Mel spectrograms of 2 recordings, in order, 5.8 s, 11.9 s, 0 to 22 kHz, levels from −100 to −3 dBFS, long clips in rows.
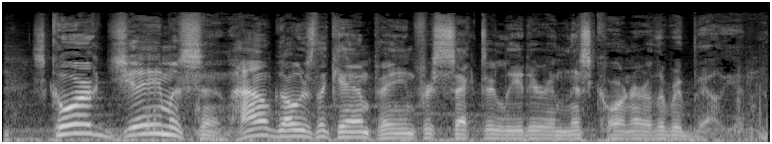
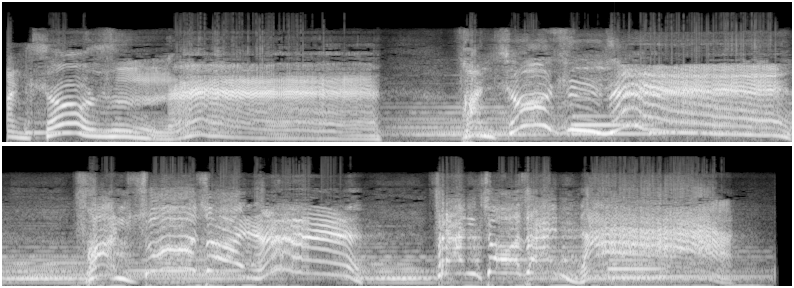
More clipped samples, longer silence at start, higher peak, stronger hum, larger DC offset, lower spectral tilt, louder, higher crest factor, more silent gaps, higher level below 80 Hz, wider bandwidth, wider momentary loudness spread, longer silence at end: neither; about the same, 0 s vs 0.05 s; second, -10 dBFS vs 0 dBFS; neither; first, 0.1% vs under 0.1%; about the same, -4 dB/octave vs -4.5 dB/octave; second, -28 LUFS vs -10 LUFS; first, 20 dB vs 12 dB; neither; about the same, -46 dBFS vs -44 dBFS; about the same, 16 kHz vs 15 kHz; about the same, 9 LU vs 9 LU; second, 0 s vs 0.15 s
